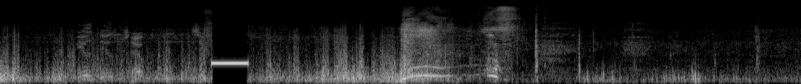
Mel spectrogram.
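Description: A censor bleep: a single steady high beep about two seconds in, lasting under half a second, with the other audio cut out while it sounds. Muttered speech and light wind on the microphone run around it.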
